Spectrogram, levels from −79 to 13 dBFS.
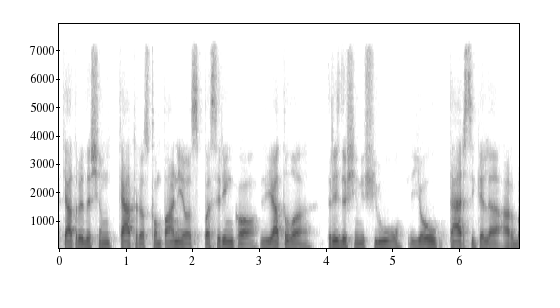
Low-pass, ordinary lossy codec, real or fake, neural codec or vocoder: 7.2 kHz; MP3, 64 kbps; fake; codec, 16 kHz, 0.7 kbps, FocalCodec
